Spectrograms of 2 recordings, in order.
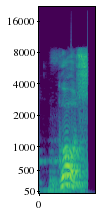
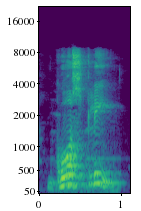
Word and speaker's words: ghost: Words where H is always silent, and they are ghost, ghostly. I visited a ghostly castle. In India, we tend to pronounce ghost, but remember, in English, there is no gha sound.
